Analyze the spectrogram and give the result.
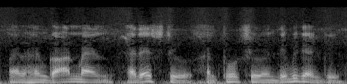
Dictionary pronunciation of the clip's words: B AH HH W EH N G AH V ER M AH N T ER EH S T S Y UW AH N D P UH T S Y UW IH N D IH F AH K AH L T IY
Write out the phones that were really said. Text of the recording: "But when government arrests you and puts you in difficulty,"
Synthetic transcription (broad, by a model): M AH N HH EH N G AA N M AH N ER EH S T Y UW AH N D P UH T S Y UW IH N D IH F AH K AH L T IY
